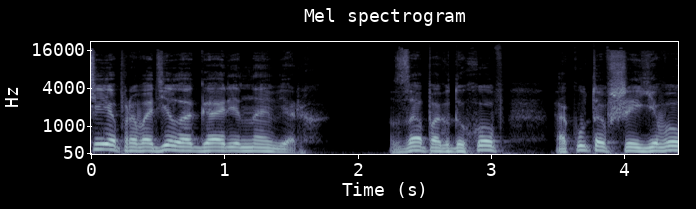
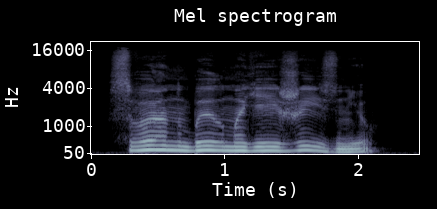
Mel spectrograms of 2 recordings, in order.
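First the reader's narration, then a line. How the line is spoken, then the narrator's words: Soft addition. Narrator (Russian): мягко добавила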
